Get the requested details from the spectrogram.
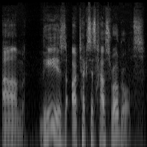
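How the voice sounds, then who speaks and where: A man's voice: medium pitch, very animated, slow, fairly bright tone, exaggerated voice. A man voicing a noble lord hosting a dinner, formal and eager to please, who fumbles and hesitates as he talks. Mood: fussing. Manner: stately but fumbling, hesitant fillers.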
